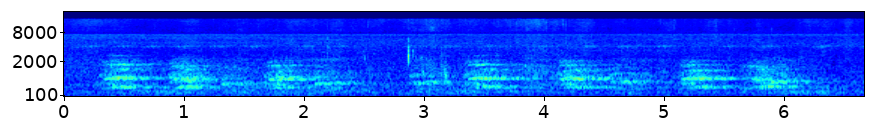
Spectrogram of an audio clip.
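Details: Wally, a neutered Basset Hound and former stray from a West Virginia shelter, up for adoption. He gives muffled, tonal, harmonic bark-like calls in short bursts about once a second, over a steady hiss with a faint high whine.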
